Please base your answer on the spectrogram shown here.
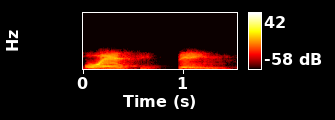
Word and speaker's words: OS X: é é rápido o o Mac OS X pronuncia-se os1 que era um nome é sugerido pela Apple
